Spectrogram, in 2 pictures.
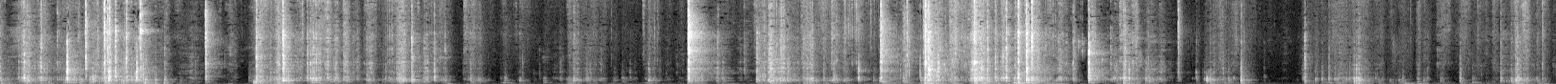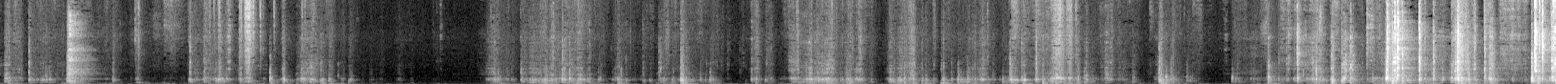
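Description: Rustling, crinkling handling noise with small clicks, in irregular bursts with short pauses: the plastic sheet set up to catch coolant and clothing rubbing as a hand works around the thermostat housing.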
